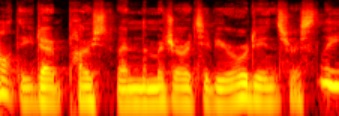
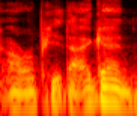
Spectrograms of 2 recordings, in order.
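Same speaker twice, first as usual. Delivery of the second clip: ordinary delivery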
